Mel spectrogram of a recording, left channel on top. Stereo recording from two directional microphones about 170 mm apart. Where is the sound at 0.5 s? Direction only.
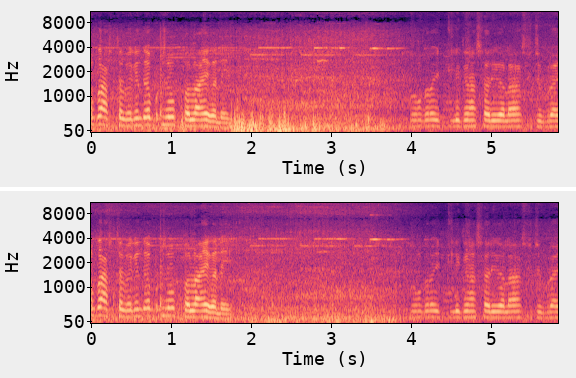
30° left (ahead or behind).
